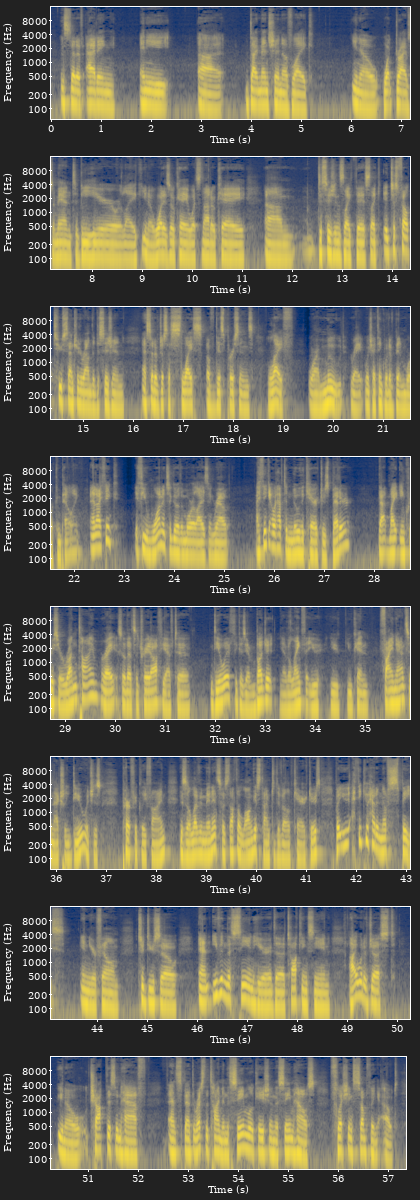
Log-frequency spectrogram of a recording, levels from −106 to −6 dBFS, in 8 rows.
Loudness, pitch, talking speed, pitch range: -17 LUFS, 115 Hz, 190 wpm, 105-130 Hz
